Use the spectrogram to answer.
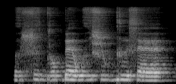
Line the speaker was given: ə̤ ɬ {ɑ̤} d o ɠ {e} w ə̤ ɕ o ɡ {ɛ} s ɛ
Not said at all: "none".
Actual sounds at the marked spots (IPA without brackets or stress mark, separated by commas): ə̤, ɛ, ɨ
